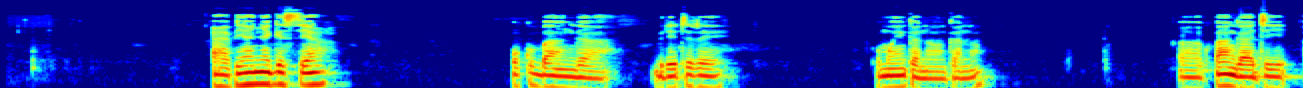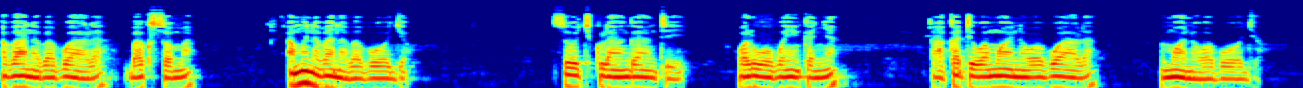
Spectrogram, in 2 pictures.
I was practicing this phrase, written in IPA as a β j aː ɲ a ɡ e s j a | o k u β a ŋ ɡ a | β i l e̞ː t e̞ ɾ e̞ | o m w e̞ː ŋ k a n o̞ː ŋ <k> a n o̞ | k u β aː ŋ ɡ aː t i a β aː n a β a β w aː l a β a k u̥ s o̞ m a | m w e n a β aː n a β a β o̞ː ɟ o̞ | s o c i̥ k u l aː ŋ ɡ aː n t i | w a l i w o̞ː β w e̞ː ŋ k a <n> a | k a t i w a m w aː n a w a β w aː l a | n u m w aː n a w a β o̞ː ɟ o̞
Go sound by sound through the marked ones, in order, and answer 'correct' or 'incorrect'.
correct, incorrect: ɲ

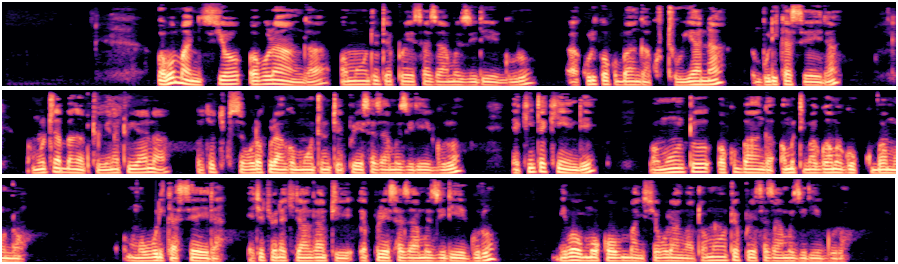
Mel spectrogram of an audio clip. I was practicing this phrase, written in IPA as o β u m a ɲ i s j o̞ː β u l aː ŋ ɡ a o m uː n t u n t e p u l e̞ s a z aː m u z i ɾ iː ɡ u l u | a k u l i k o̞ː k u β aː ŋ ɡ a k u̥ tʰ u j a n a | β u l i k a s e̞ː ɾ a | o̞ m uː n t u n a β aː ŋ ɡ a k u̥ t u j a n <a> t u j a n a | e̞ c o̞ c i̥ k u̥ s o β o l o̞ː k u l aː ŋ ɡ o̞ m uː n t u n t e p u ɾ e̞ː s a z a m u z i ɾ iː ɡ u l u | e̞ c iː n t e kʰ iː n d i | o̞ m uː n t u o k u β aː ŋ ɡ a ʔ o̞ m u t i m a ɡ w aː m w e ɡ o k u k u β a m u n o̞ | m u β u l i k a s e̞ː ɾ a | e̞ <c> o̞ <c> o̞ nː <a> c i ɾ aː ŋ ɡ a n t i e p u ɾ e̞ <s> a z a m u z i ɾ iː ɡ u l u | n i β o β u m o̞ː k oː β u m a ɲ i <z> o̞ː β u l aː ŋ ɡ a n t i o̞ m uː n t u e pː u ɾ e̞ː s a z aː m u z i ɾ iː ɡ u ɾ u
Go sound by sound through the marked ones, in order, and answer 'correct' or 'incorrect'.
correct, correct, correct, correct, correct, incorrect: s

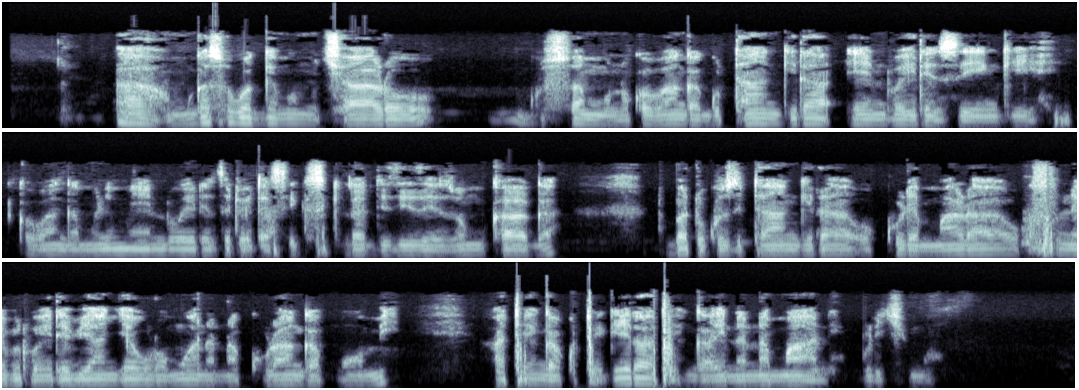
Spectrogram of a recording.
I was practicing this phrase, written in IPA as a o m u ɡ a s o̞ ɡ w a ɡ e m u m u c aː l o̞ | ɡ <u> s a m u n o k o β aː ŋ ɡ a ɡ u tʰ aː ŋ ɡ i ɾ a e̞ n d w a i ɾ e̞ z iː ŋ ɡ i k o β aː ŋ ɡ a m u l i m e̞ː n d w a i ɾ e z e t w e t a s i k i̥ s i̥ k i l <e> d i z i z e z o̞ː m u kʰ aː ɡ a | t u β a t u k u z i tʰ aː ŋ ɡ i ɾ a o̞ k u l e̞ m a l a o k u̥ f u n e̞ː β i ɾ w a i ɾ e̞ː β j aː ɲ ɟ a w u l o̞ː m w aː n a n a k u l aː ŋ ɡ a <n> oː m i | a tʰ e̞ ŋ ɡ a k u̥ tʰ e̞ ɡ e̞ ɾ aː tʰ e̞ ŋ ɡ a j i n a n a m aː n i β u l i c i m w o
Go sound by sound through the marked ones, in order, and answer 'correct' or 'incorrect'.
correct, incorrect: a, incorrect: m

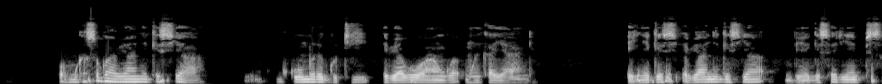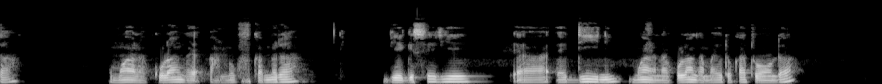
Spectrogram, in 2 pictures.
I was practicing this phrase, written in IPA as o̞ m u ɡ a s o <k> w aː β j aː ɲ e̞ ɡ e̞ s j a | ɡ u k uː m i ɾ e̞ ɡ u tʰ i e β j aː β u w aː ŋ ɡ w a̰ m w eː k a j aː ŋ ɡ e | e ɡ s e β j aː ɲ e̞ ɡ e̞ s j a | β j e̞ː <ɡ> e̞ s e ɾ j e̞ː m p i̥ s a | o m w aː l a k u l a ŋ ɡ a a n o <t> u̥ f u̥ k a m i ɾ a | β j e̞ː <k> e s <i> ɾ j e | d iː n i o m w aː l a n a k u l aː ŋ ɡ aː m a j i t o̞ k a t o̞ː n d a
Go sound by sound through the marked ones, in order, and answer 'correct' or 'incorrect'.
incorrect: ɡ, correct, incorrect: k, incorrect: ɡ, incorrect: e

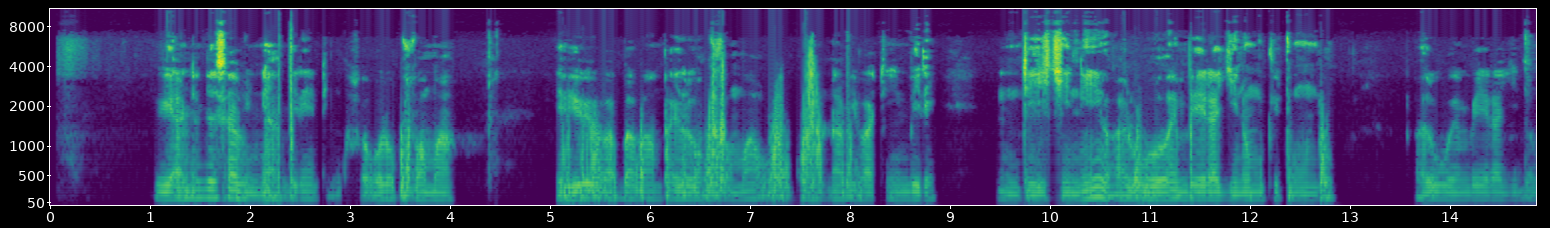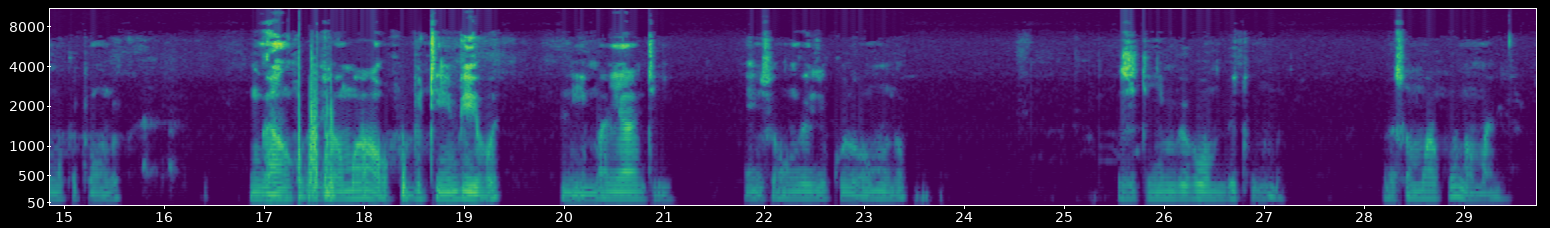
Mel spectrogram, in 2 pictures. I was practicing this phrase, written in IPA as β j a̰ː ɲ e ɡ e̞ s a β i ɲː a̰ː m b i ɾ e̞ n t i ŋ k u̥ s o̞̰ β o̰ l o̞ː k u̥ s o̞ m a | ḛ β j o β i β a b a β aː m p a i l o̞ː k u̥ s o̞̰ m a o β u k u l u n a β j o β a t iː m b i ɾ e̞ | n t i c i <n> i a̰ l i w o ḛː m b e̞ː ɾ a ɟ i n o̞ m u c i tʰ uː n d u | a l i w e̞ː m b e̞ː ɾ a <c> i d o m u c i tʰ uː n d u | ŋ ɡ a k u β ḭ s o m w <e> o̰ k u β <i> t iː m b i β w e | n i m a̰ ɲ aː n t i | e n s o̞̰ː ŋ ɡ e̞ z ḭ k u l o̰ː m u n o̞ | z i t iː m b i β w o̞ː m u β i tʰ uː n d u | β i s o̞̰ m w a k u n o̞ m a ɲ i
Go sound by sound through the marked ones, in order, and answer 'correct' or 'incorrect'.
correct, incorrect: ɟ, incorrect: a, correct

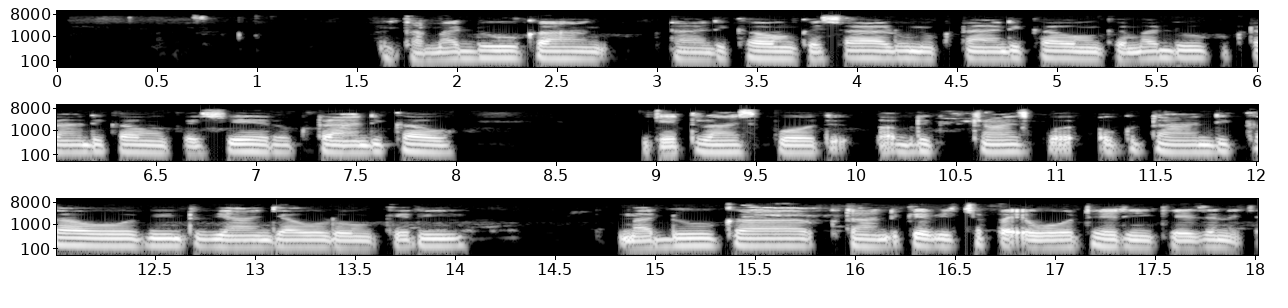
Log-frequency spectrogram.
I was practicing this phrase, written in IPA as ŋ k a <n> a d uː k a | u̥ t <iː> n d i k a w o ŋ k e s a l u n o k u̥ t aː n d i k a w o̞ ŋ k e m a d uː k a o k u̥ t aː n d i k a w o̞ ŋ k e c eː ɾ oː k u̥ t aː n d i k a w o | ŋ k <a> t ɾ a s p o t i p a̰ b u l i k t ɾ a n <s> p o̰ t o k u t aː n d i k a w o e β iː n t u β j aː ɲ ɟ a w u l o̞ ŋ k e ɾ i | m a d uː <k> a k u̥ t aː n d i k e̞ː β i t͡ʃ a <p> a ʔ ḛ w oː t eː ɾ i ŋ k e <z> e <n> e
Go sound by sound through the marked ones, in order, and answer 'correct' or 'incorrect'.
incorrect: m, incorrect: aː, incorrect: e, correct, correct, correct, correct, correct

